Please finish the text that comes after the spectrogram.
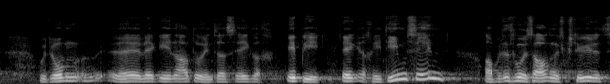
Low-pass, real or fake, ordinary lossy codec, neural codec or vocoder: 9.9 kHz; fake; MP3, 48 kbps; codec, 44.1 kHz, 7.8 kbps, DAC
